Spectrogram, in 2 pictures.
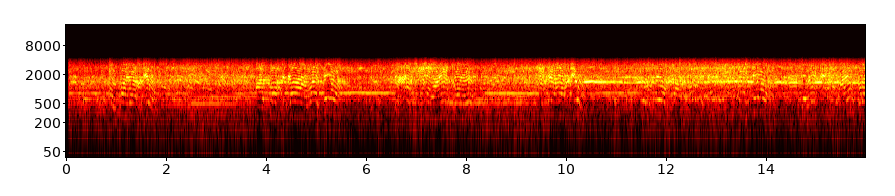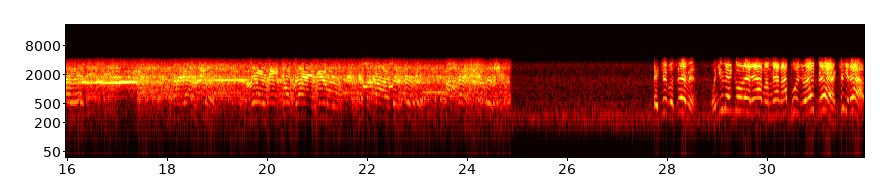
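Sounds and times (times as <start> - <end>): garbled distorted radio voices: 0.0 - 24.9, 27.7 - 31.9.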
